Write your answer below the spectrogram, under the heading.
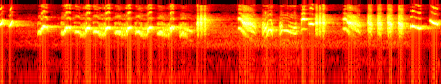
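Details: White-eye (tieu mi or wambi mini) song: a run of quick wavering twitters, then a pause and busy bursts of sharp high chips and slurred squeaks.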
